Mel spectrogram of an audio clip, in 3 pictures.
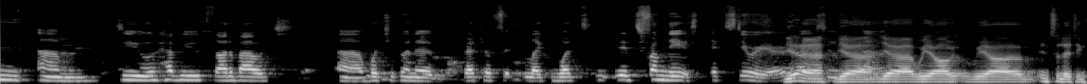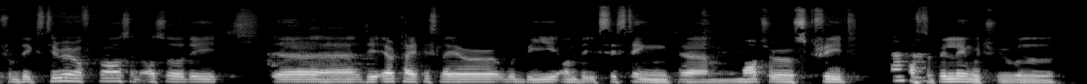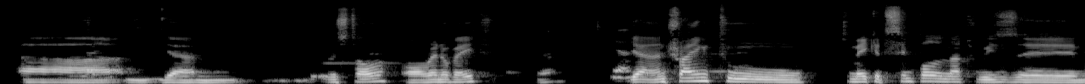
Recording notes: special bonus episode recorded at the 26th International Passive House Conference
